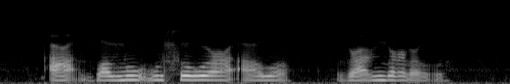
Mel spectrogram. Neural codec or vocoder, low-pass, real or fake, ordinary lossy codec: autoencoder, 22.05 kHz, a latent of 192 numbers a frame, VITS, trained on many speakers; 9.9 kHz; fake; Opus, 32 kbps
